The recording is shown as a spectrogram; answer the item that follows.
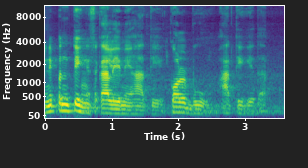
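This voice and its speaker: With lively intonation, a man speaks in an ordinary speaking voice. His pace is fairly slow. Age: 60s. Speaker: religious educator. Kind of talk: religious talk.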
